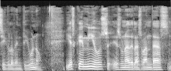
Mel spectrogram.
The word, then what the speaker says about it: Muse: Eh, el título de este podcast es Let's Talk About Muse o Muse, si lo leyéramos literalmente o lo pronunciáramos literalmente en español. Pero vamos a nombrarlo Muse, que suena muchísimo mejor, si os parece.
